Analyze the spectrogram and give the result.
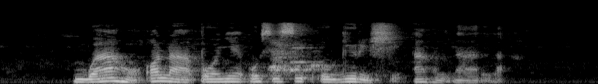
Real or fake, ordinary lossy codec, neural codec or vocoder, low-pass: real; Opus, 64 kbps; none; 7.2 kHz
